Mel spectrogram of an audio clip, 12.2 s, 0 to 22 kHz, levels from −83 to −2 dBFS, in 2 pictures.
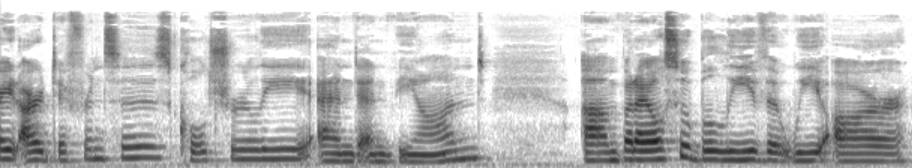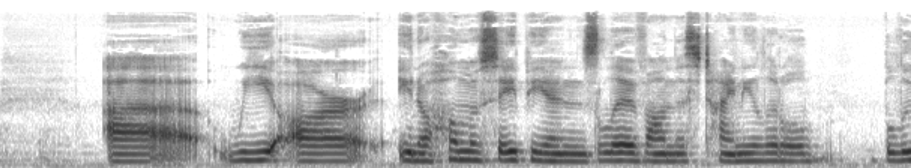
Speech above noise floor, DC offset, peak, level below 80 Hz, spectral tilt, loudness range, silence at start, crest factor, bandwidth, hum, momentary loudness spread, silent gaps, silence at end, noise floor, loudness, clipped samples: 27 dB; under 0.1%; -6 dBFS; -58 dBFS; -3 dB/octave; 3 LU; 0 s; 18 dB; 17 kHz; none; 10 LU; none; 0 s; -50 dBFS; -23 LUFS; under 0.1%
